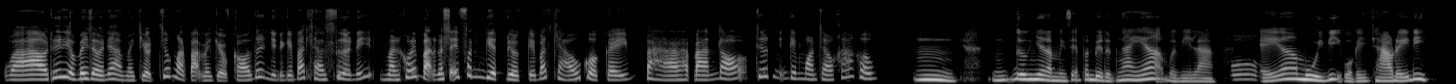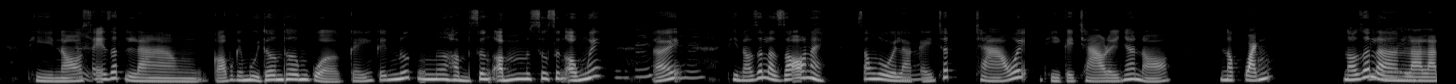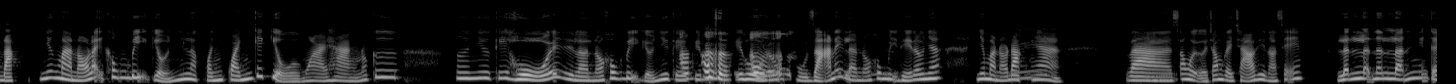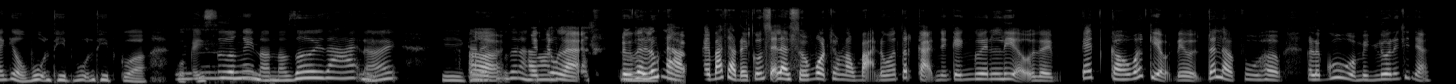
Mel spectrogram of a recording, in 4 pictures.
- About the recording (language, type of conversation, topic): Vietnamese, podcast, Bạn có thể kể về một món ăn gắn liền với ký ức tuổi thơ của bạn không?
- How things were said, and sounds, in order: tapping; chuckle; chuckle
